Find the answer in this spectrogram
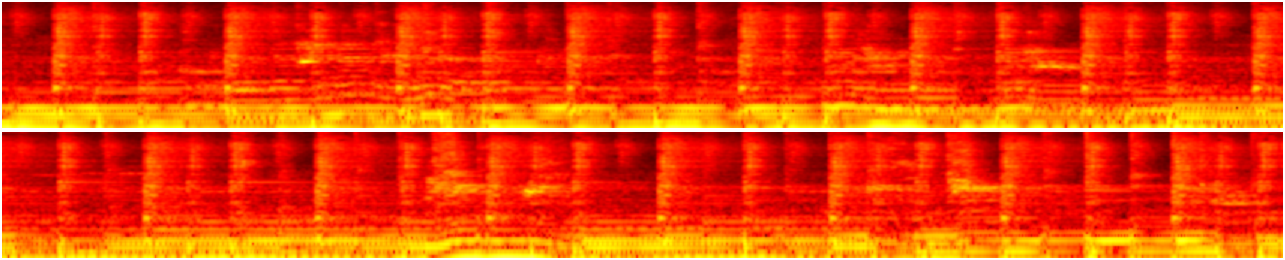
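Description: Instrumental passage of a rock song: an electric bass guitar playing a heavy, steady low line, with drums keeping a regular beat and guitar and organ above.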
